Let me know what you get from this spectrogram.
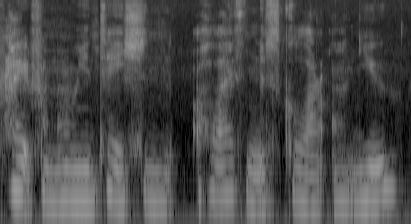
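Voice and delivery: breathy unvoiced whisper of the line; whispered read. Streamer reading a rumour line to viewers, whispered. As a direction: hush it like a secret rumour.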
